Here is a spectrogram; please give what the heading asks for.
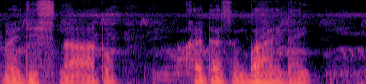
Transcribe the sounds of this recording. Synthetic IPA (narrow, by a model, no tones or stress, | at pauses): bajdisnaːdɔp̚kʰajdazɯŋbaɦajnaj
